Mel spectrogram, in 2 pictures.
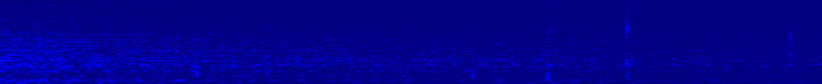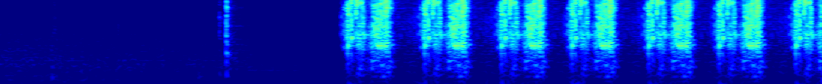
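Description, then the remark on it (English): After a few seconds of quiet background hiss, a loud, crisp crinkling of a chip bag starts up in a quick, steady run of about ten bursts as someone eats chips. “You may hear my bag. I guess I'm eating some chips right now.”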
